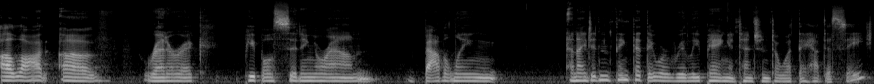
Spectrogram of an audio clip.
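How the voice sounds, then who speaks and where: Over a silent background in a very clean recording, a woman with a plain, everyday voice talks at a moderate pace, her pitch fairly low with ordinary variation. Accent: American. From US Southwest, Albuquerque, New Mexico. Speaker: meditation teacher. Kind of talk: casual interview.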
